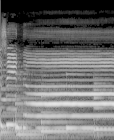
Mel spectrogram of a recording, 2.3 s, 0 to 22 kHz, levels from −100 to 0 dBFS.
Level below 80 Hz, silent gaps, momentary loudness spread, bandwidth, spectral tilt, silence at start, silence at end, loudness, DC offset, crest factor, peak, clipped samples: -48 dBFS; none; 5 LU; 12.5 kHz; -3.5 dB/octave; 0 s; 0 s; -12 LUFS; under 0.1%; 10 dB; -2 dBFS; under 0.1%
